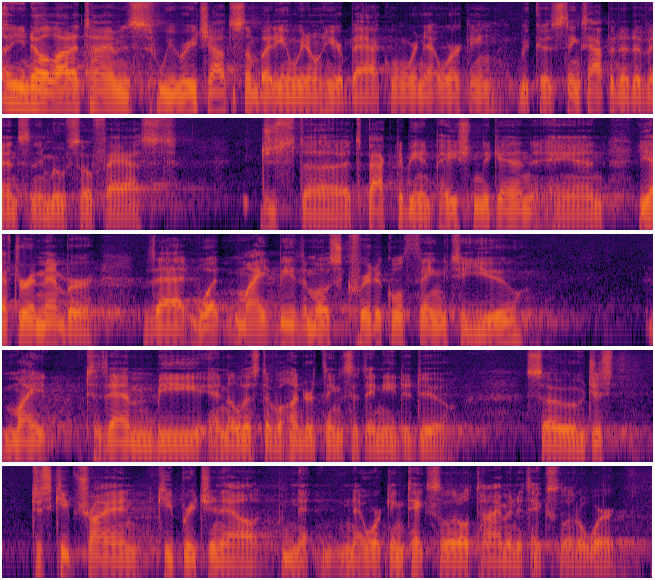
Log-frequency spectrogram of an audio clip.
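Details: Adult male speaker; normal speech.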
